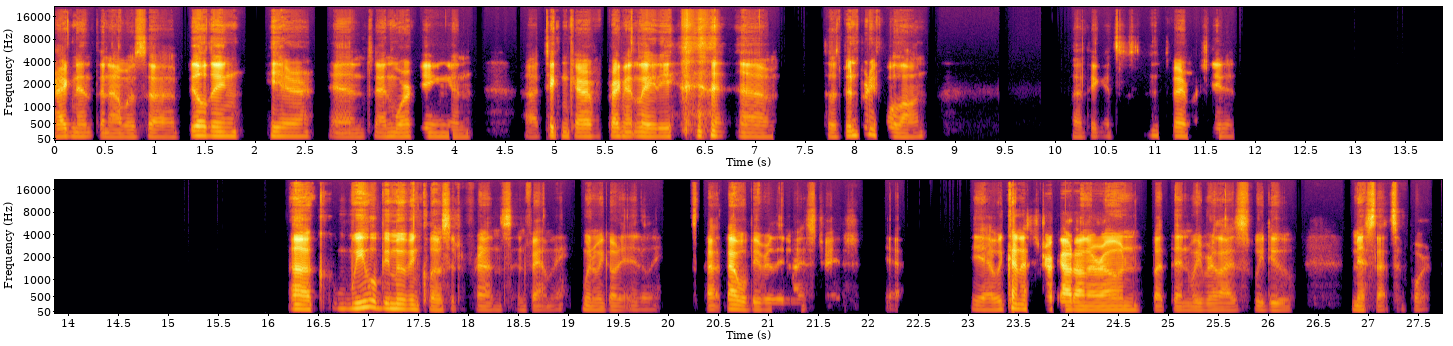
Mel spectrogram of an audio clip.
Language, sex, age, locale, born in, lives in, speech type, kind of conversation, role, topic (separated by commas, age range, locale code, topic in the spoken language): English, male, 35-39, en-US, United States, United States, conversation, advice, user, How do I plan a family vacation that keeps everyone happy and stays within budget?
